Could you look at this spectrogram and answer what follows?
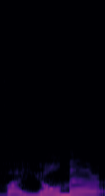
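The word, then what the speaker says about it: ויאמר: our pronunciation significantly so it says y yo mare and you see how the accent is on the yo y yo mare Elohim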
